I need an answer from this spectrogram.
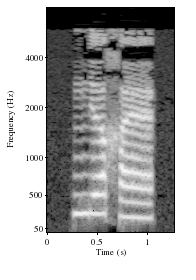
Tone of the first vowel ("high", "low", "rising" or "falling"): high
